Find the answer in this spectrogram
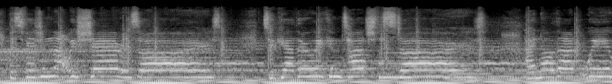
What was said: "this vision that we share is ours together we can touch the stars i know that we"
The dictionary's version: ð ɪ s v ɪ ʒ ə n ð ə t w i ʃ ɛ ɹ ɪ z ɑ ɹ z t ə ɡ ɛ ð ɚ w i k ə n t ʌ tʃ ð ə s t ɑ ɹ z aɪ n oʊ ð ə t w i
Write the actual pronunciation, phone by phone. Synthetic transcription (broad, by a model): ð ɪ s v ɪ ʒ ə n ð ə t w i ʃ ɛ ɹ ɪ z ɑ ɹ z t ə ɡ ɛ ð ɚ w i k ə n t ʌ tʃ ð ə s t ɑ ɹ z aɪ n oʊ ð ə t w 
